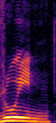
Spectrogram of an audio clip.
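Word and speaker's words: ruin: हो जाना यह है रुन क्या है यहां पर उच्चारण दिया है क्योंकि यह जो स्पेलिंग के अनुसार आप प्रोनंसिएशन सही नहीं कर पाए तो रुन यानी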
